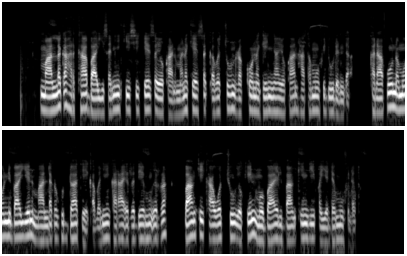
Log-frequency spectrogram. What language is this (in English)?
Oromo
